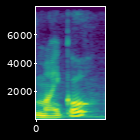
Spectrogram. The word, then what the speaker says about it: Michele: So Michele is pronounced Michael in Italy.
